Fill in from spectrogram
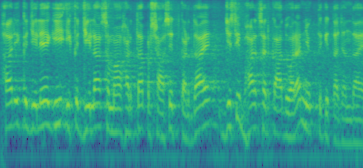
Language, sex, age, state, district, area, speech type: Dogri, male, 18-30, Jammu and Kashmir, Reasi, rural, read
